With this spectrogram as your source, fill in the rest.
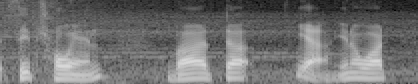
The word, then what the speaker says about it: Citroën: right now if you're french you would say see trojan but yeah you know what it'll take a little getting used to the pronunciation is not why you tuned in so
